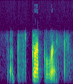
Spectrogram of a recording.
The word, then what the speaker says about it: obstreperous: And I never write a book thinking to write a sequel, but these characters are being very obstreperous. Did I mispronounce that, didn't I? – No, you pronounced it.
